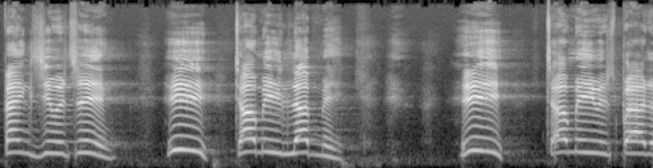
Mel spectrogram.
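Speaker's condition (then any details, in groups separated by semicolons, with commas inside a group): Cerebral palsy; born premature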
